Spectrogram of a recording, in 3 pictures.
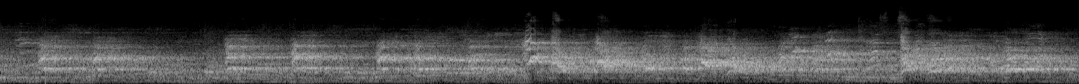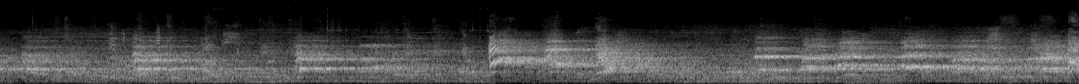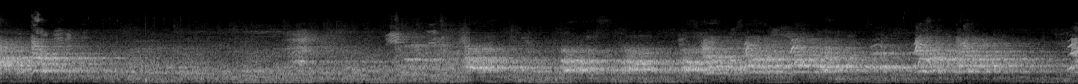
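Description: A dog barking over and over in short barks with brief pauses between them.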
